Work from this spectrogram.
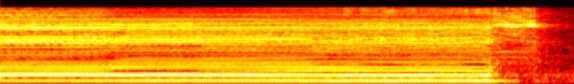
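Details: Direct-drive rotary tattoo machine (Primus) running; steady, even electric hum with a clean buzzing tone, no stutter or dropouts, then switching off; running properly.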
